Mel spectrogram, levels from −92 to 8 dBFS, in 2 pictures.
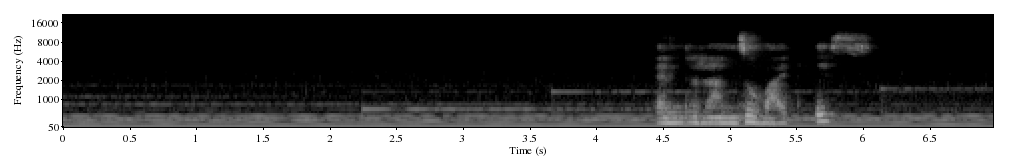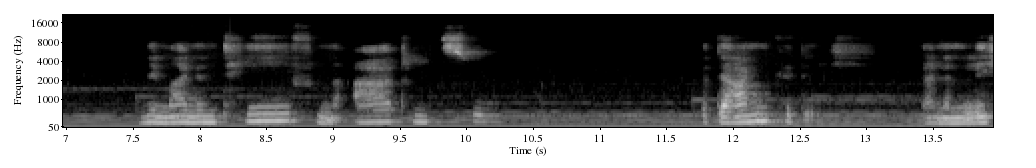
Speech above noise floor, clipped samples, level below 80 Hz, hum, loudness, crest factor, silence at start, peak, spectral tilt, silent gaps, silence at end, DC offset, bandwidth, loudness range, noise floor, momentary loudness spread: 22 dB; under 0.1%; -52 dBFS; none; -28 LUFS; 26 dB; 0 s; -6 dBFS; -4.5 dB/octave; none; 0 s; under 0.1%; 11 kHz; 22 LU; -49 dBFS; 26 LU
